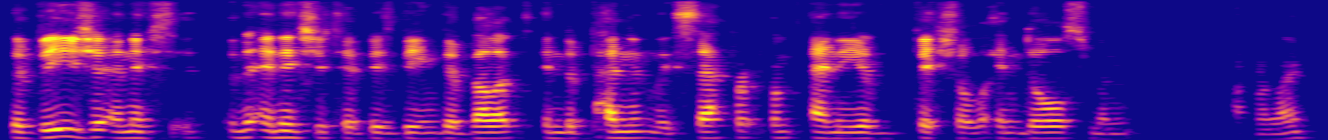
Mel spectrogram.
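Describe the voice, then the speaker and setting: A man from England in his thirties, who heads a company, hosts a live community chat, talking fast in a medium-pitched, fairly even voice. He is blunt and rambling, with lots of fillers and swearing.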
